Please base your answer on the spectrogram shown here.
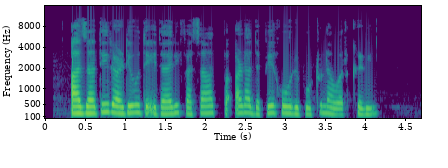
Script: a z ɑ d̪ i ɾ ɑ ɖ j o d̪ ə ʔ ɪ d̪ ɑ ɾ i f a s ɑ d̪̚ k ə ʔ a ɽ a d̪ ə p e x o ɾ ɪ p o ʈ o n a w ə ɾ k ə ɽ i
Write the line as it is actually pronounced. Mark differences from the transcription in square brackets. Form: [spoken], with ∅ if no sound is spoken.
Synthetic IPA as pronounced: a z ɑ d̪ i ɾ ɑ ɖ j o d̪ ə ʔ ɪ d̪ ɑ ɾ i f a s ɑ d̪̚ [p] ə ʔ a ɽ a d̪ ə p e x o ɾ ɪ p o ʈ [u] n a w ə ɾ k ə ɽ i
